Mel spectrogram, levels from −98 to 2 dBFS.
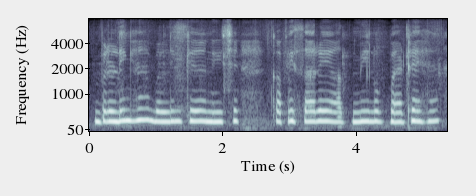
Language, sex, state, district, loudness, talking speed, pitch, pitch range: Hindi, female, Himachal Pradesh, Shimla, -12 LUFS, 120 wpm, 270 Hz, 260-275 Hz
